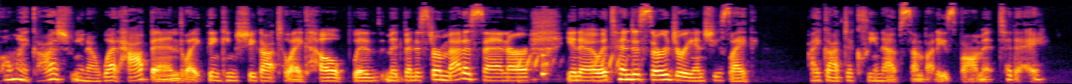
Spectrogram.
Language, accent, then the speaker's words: English; the South, United States; I am from the South and my mom was a stay at home mom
